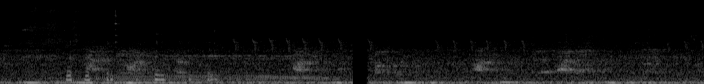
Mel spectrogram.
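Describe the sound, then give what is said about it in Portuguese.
Birds chirp in quick, repeated bursts throughout over a constant rushing outdoor background, with lower calls mixed in and a brief dropout midway. “Tinha muito som de passarinho.”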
